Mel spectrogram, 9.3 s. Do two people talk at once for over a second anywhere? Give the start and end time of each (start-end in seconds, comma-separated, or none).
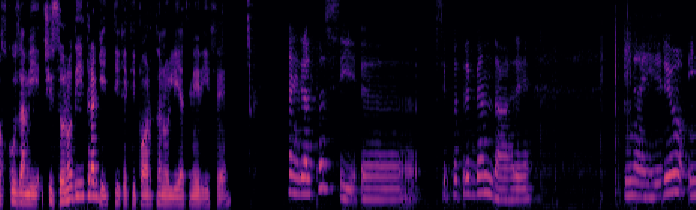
none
